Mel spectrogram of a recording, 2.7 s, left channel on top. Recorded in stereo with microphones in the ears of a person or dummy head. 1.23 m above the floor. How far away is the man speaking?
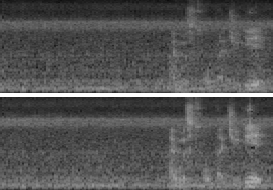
About 0.7 m.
